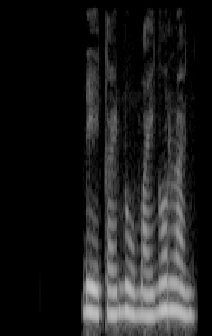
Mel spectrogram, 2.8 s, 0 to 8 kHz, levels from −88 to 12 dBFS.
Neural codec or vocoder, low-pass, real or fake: none; 7.2 kHz; real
